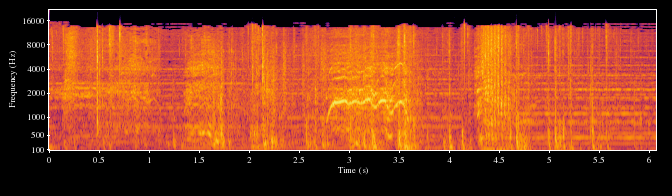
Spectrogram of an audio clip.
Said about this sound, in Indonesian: Keduanya segera memacu kudanya dengan kencang.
